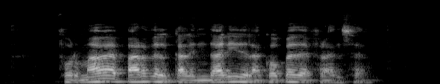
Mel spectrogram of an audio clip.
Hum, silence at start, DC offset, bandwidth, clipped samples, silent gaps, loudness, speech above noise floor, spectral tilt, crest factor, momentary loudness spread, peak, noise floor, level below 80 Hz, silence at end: none; 0.65 s; under 0.1%; 11.5 kHz; under 0.1%; none; -24 LUFS; 48 dB; -6 dB/octave; 18 dB; 10 LU; -6 dBFS; -72 dBFS; -56 dBFS; 0.75 s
